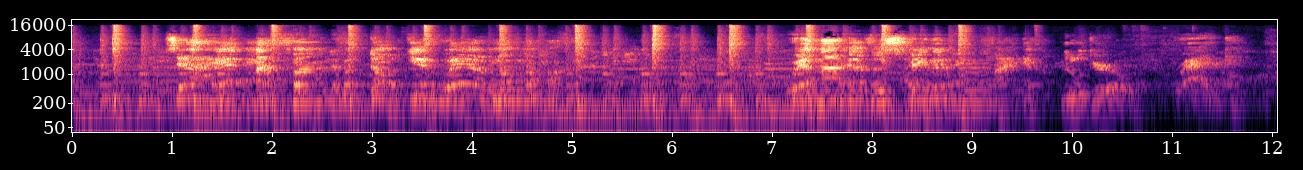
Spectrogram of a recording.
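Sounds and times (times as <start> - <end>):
blues band playing: 0.0 - 12.0.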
